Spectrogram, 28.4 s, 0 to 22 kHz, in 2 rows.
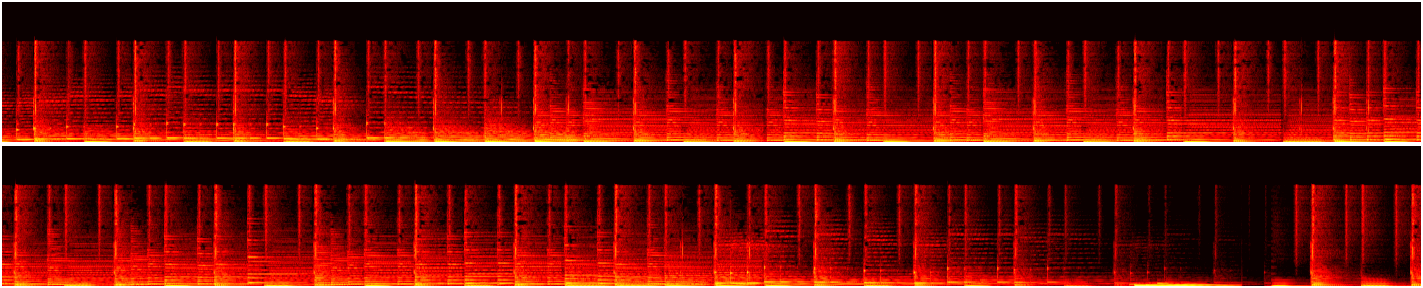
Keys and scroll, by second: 1.7 Delete, 8.0-9.9 typing, 18.4 Return, 18.4 typing.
